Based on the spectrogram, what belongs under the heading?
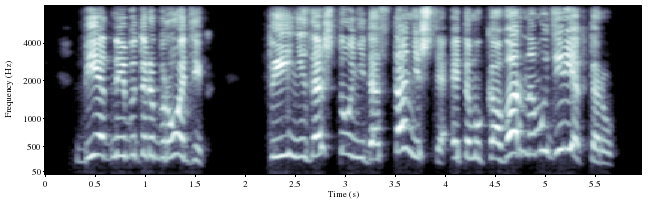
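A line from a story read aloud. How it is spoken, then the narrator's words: Laughing, yelling villain. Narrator (Russian): Коварный директор расхохотался и завопил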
